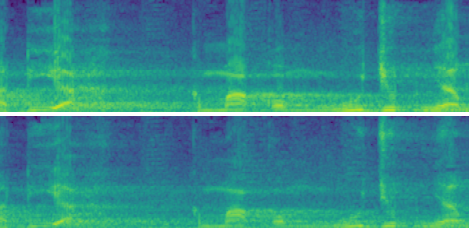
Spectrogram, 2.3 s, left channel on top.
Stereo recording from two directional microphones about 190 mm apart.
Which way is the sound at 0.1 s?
30° left (ahead or behind).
